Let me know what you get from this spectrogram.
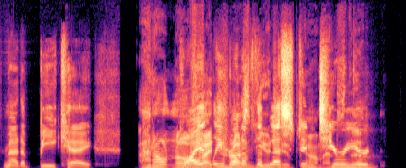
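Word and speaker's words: Justin Madubuike: Also, Justin Matabike. I've been informed. I've been saying his name wrong. Nope. Someone in my YouTube comments told me it's Meta BK.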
